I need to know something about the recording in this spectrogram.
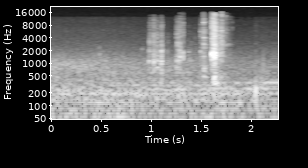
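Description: A lock clicks as it is picked open.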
